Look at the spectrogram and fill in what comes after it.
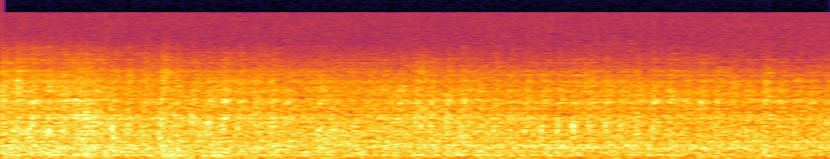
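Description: Container freight train rolling away into the distance, its wagons rumbling on the rails and slowly fading.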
